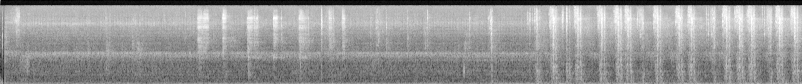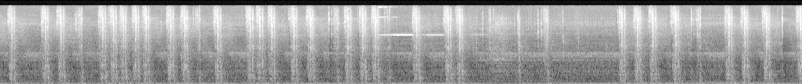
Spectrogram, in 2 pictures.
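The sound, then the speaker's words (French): A manuscript is typed on a mechanical typewriter. Sparse key strikes give way to a fast, dense, uneven run of sharp clicks that continues to the end over a steady low hum. “il l'a embauché pour taper à la machine son manuscrit”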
